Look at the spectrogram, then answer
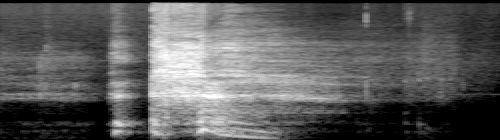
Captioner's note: coughing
